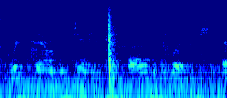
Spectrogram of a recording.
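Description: A stack of cards taps sharply on a box.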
